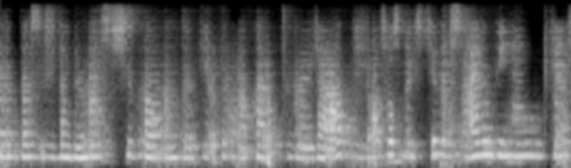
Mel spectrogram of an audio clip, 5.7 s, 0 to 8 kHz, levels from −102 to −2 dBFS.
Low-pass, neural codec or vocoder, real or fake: 7.2 kHz; codec, 44.1 kHz, 0.9 kbps, DAC; fake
